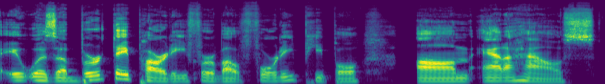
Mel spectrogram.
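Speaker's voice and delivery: ordinary talk, nothing marked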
